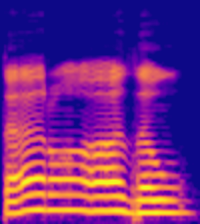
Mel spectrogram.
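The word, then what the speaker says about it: تراضوا: तराज़ौ, बहुत से लोग इसको पढ़ते हैं ज़ो, तराज़ौ, लेकिन नहीं, ये प्रोनाउंसिएशन गलत है। हम इसको पढ़ेंगे ज़ौ, तराज़ौ।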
